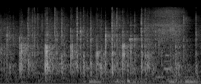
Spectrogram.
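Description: Audience of children applauding, many hands clapping at once.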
